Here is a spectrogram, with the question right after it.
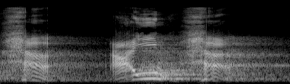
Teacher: عین، ہا یہ دونوں حلق کے درمیان والے حصے سے نکلتے ہیں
